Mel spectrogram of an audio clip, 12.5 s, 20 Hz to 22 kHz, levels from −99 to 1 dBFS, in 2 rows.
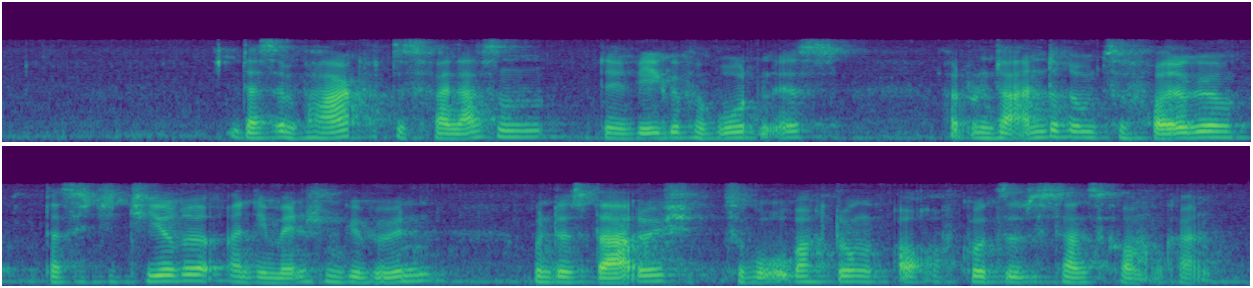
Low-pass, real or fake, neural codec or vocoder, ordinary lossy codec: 7.2 kHz; fake; vocoder, 22.05 kHz, 80 mel bands, HiFi-GAN; none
